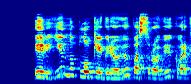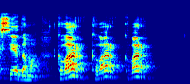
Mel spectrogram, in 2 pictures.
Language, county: Lithuanian, Tauragė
